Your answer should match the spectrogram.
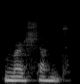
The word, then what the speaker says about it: merchant: The R is not pronounced, and merchant also is not really, the R doesn't really sound in the phonetics.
